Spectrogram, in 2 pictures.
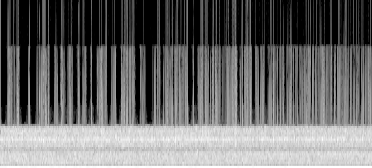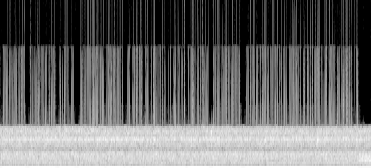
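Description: Wind-driven heavy thunderstorm rain, a dense steady rush of noise loud enough to overload the recording.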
